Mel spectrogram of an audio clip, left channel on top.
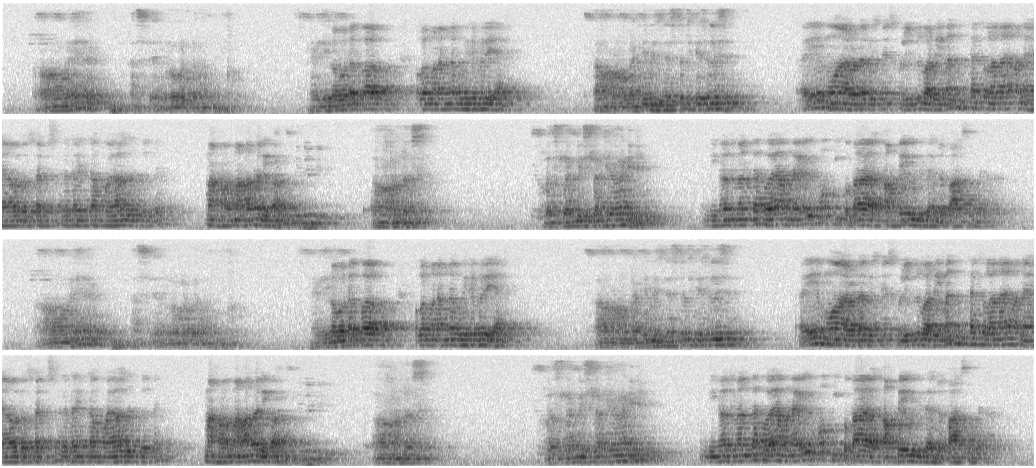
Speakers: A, on the left (about 70°); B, on the right (about 80°).
A: অ এ আছে লগৰ দুটামান। হেৰি
B: লগতে
A: <unintelligible>
B: কোৱা অকণ অকণ মনে মনে বহি থাকিব দিয়া
A: অ অ বাকী বিজনেচটো ঠিকেই চলিছে।
B: এই মই আৰু এটা বিজনেছ খুলিছিলো বাৰুো ইমান ঠিক ঠাক চলা নাই মানে আৰু দহ লাখ বিছ। <inaudible> এটা ইনকাম হয় আৰু যেনে তেনে মাহৰ মাহত নহয় দিনত।
A: <unintelligible> অ দশ দশ লাখ বিশ লাখহে হয় নেকি।
B: দিনত ইমান এটা হয় আও মানে কি মই কি কবা একাউণ্টতে গুচি যায় পাঁচ লাখ এটা।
